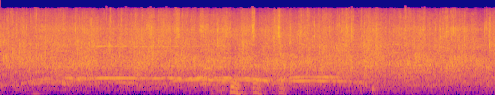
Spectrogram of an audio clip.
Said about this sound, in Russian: ваши аплодисменты.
